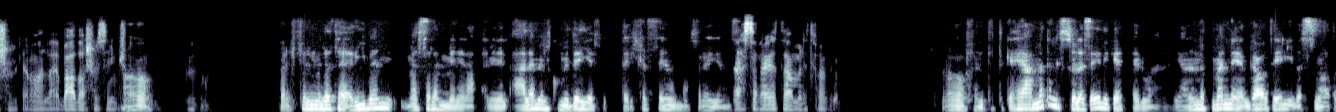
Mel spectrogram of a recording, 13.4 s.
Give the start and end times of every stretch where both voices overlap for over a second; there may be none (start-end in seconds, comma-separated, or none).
none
